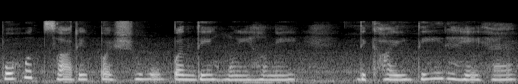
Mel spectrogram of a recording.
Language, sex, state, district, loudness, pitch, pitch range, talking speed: Hindi, female, Punjab, Fazilka, -18 LUFS, 225 Hz, 215-235 Hz, 115 wpm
